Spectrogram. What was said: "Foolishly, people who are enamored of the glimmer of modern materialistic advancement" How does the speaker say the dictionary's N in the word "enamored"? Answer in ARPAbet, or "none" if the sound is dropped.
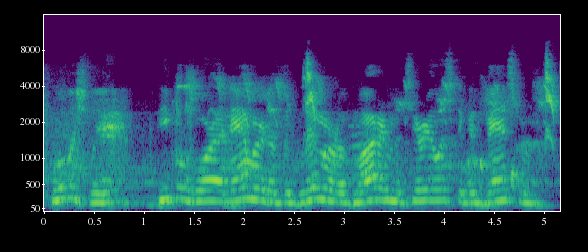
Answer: N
